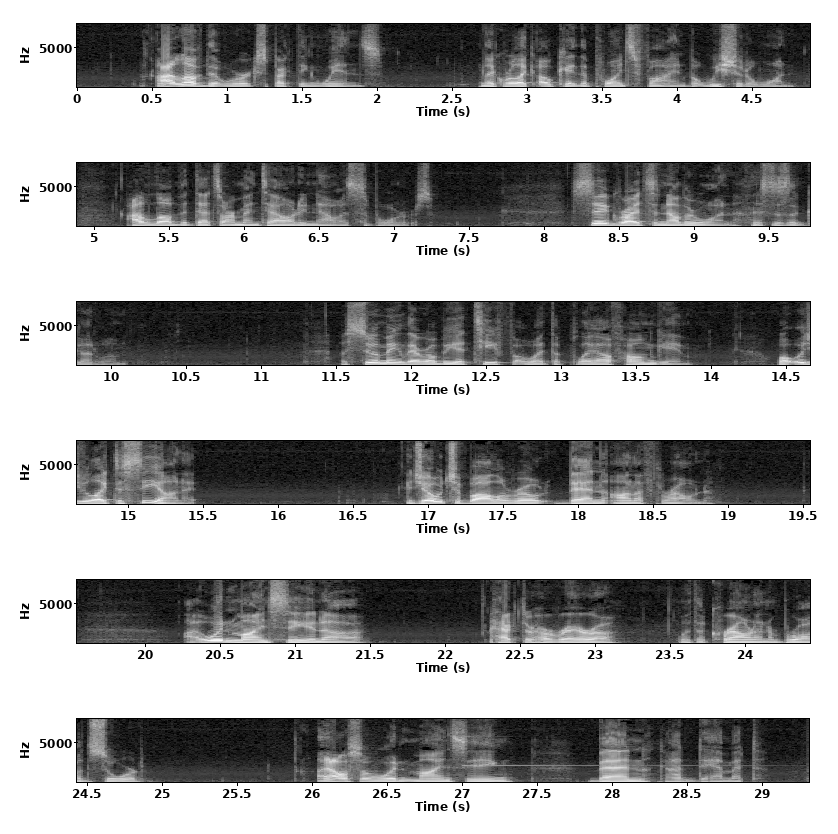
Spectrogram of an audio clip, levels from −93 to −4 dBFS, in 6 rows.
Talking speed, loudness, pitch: 175 wpm, -18 LUFS, 115 Hz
